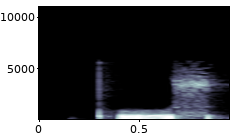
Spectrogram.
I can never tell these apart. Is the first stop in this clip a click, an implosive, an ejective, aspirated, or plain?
aspirated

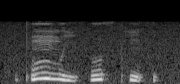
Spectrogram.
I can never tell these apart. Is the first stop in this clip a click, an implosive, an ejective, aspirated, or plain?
ejective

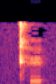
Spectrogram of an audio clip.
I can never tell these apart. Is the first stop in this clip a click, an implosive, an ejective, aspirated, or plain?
aspirated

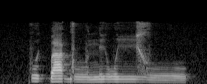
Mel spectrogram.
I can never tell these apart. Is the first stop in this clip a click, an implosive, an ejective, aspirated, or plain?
plain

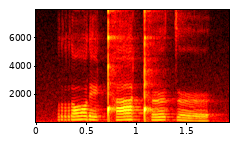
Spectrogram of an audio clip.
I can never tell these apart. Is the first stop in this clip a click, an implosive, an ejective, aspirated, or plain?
click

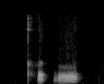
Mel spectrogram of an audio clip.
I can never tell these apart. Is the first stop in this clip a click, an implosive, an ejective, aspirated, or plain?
aspirated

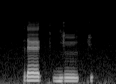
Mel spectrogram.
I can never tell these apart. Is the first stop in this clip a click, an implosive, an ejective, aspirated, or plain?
plain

